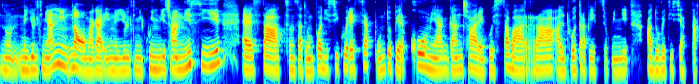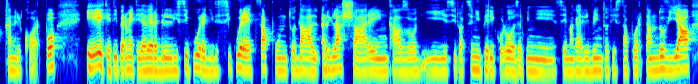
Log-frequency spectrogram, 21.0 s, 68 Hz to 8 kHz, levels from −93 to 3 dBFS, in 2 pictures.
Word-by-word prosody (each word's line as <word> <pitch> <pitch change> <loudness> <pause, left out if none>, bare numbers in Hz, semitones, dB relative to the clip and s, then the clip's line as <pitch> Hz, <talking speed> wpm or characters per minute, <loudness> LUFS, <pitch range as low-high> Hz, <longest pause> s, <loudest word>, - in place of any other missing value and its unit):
non 150 -3 -4
negli 155 0 -3
ultimi 155 -1 -2
anni, 210 0 +2
no, 175 -4 +7
magari, 145 0 +3
negli 150 0 -3
ultimi 150 0 -5
15 160 +1 -4
anni 160 +5 +3
sì, 220 0 0 0.3
è 160 -2 +5
stat 155 -1 +4
sono 155 -1 -6
state 150 0 -2
un 145 - -2
po' 170 +3 +1
di 160 0 -6
sicurezze, 165 +1 -2
appunto, 185 -2 -4
per 150 -3 -2
come 180 -6 +2
agganciare 155 0 -1
questa 155 +5 -2
barra 155 0 +2
al 145 -2 -1
tuo 155 +2 -3
trapezio, 145 -1 -7
quindi, 140 0 -7 0.2
a 155 - -1
dove 150 0 -4
ti 155 +3 -13
si 150 0 -8
attacca 140 -1 -7
nel 145 0 -6
corpo, 185 +5 +2 0.4
e 185 +1 +7
che 155 - -2
ti 155 +1 -2
permette 155 0 0
di 150 - +2
avere 150 0 +4
delle 150 +1 -2
sicure 165 +1 -1
di 145 +1 -7
di 150 - -9
sicurezza, 165 0 +2
appunto, 150 -3 -4
dal 145 -1 +2
rilasciare 160 -4 +1
in 145 0 -1
caso 140 0 -3
di 140 +1 -6
situazioni 155 +4 -6
pericolose. 150 0 -1
Quindi, 140 -2 -3
se 145 - -6
magari 145 0 -3
il 145 - -4
vento 150 0 -3
ti 150 +1 -10
sta 150 +1 -8
portando 150 +1 -2
via, 165 +2 +7
150 Hz, 185 wpm, -24 LUFS, 145-160 Hz, 0.4 s, no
